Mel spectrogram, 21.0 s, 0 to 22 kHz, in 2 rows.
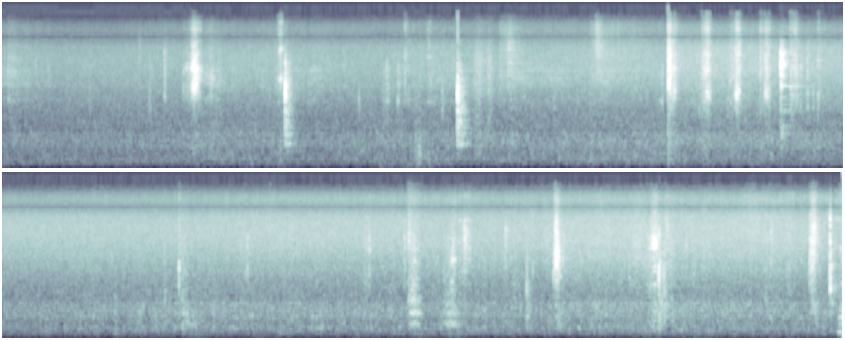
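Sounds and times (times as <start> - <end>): tools clinking on metal: 9.7 - 10.2.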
